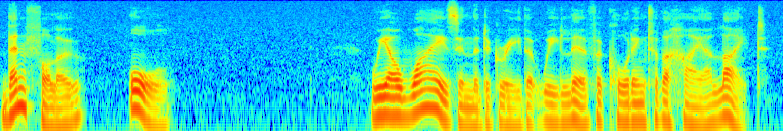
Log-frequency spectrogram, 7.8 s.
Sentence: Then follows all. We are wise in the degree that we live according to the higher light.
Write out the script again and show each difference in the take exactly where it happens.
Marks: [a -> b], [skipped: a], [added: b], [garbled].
Then [follows -> follow] all. We are wise in the degree that we live according to the higher light.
